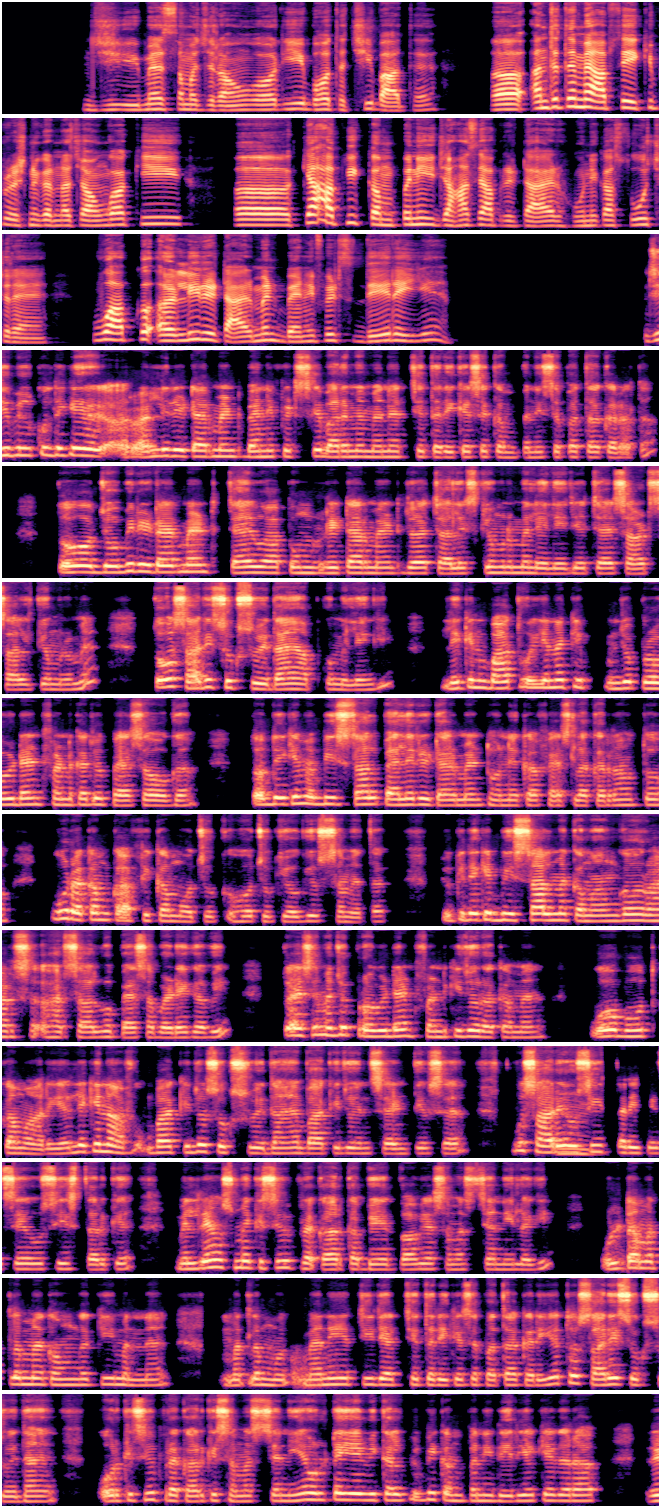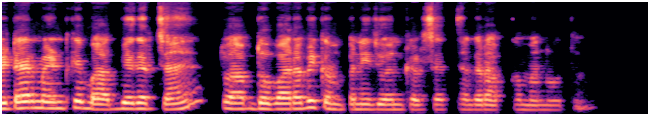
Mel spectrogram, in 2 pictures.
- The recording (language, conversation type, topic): Hindi, advice, आपको जल्दी सेवानिवृत्ति लेनी चाहिए या काम जारी रखना चाहिए?
- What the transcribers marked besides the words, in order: in English: "रिटायर"; in English: "अर्ली रिटायरमेंट बेनिफिट्स"; in English: "अर्ली रिटायरमेंट बेनेफिट्स"; in English: "रिटायरमेंट"; in English: "रिटायरमेंट"; in English: "रिटायरमेंट"; in English: "इंसेंटिव्स"; other background noise; in English: "रिटायरमेंट"; in English: "जॉइन"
